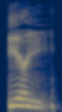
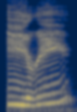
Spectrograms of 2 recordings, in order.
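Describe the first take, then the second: First: The first vowel is a short relaxed I. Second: The first vowel is a long E sound. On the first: The speaker calls it right. "First, neutral I sound and then long E" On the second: The speaker calls it wrong. "the mistake I make ... too long e"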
